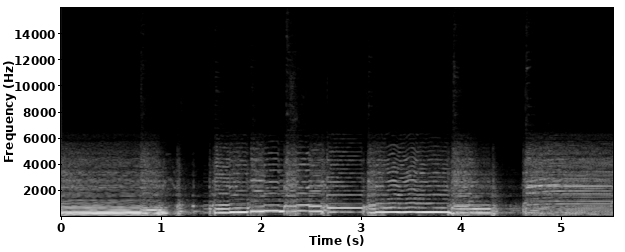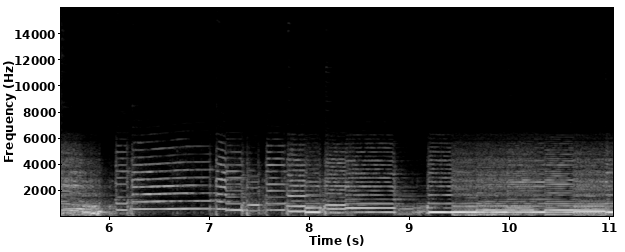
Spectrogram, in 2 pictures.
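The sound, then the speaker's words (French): Electric guitar with the overdrive turned all the way up, fully saturated and buzzing loudly. Single notes and short melodic runs still ring out distinctly through the dense distortion, with no voices. “là, je remets le drive juste à fond pour abuser. Hop là. Là on a une saturation voilà, à fond. Voilà, saturation à fond et on entend les notes.”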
